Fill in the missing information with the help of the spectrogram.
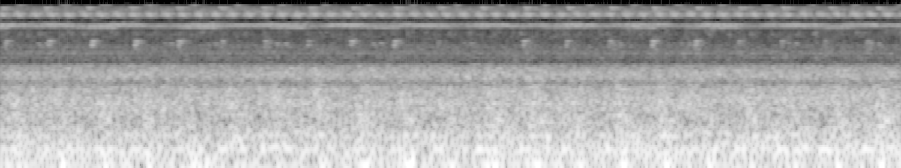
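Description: Insects chirping steadily in a high shrill trill with a faint repeated ticking, over a low rumble of wind or handling on the microphone.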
